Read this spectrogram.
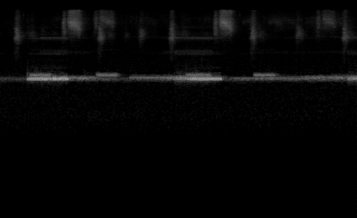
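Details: Crickets calling from grass on a warm summer night, Bulgaria, surround microphone: a piercing steady trill that swells loud twice in just over five seconds, then settles to a softer continuous drone.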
